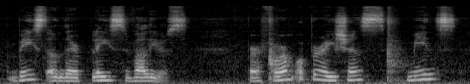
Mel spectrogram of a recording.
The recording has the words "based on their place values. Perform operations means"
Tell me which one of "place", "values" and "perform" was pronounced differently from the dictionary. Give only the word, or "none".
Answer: values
